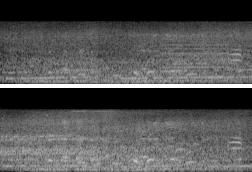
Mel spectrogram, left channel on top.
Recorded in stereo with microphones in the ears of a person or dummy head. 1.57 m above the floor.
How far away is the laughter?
About 1.3 m.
